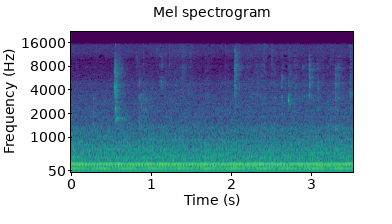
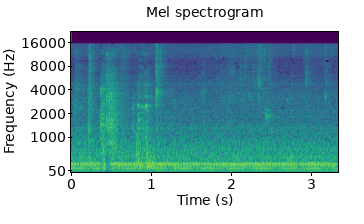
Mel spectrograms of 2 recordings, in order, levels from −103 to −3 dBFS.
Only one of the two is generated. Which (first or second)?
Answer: second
